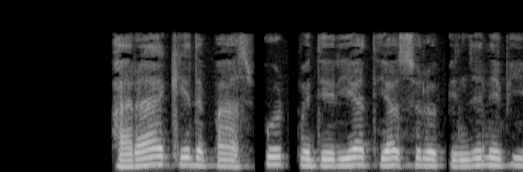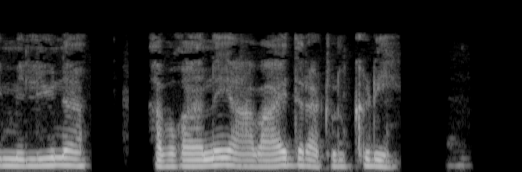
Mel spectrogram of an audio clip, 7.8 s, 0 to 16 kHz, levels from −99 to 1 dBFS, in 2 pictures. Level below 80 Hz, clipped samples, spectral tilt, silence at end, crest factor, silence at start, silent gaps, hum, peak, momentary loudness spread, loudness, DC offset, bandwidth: -72 dBFS; under 0.1%; -7 dB/octave; 0.45 s; 16 dB; 0.85 s; 1.91-1.98 s, 2.18-2.22 s, 4.60-4.83 s, 4.89-5.02 s, 6.93-7.26 s; none; -14 dBFS; 7 LU; -29 LUFS; under 0.1%; 8 kHz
